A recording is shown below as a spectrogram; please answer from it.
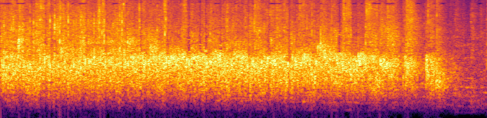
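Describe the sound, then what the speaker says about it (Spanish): An audience at a book presentation applauds to welcome an arriving guest, a loud, dense, continuous wash of clapping that holds steady before thinning and fading out near the end. "el doctor Héctor Díaz Polanco, y lo recibimos con aplausos."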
